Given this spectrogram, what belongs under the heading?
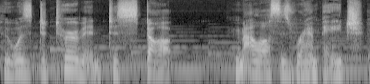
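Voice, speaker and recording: Slow-speaking, solemn, gentle young game heroine. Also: female voice, on the low side, flat delivery, gravelly, over music. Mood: solemn, reflective. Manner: measured, earnest, solemn storytelling. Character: gentle, solemn young woman, an ancient living weapon recounting her past. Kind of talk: video game cutscene voice acting.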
